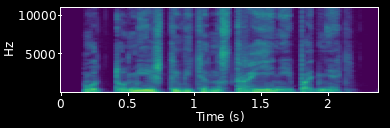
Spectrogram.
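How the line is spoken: Grumbling mutter. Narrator (Russian): буркнул Григорий

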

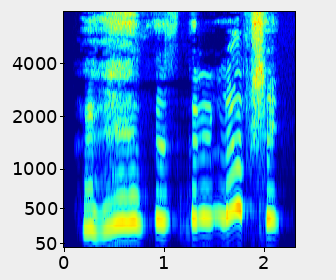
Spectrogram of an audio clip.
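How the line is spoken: Whimpering. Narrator (Russian): захныкал

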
